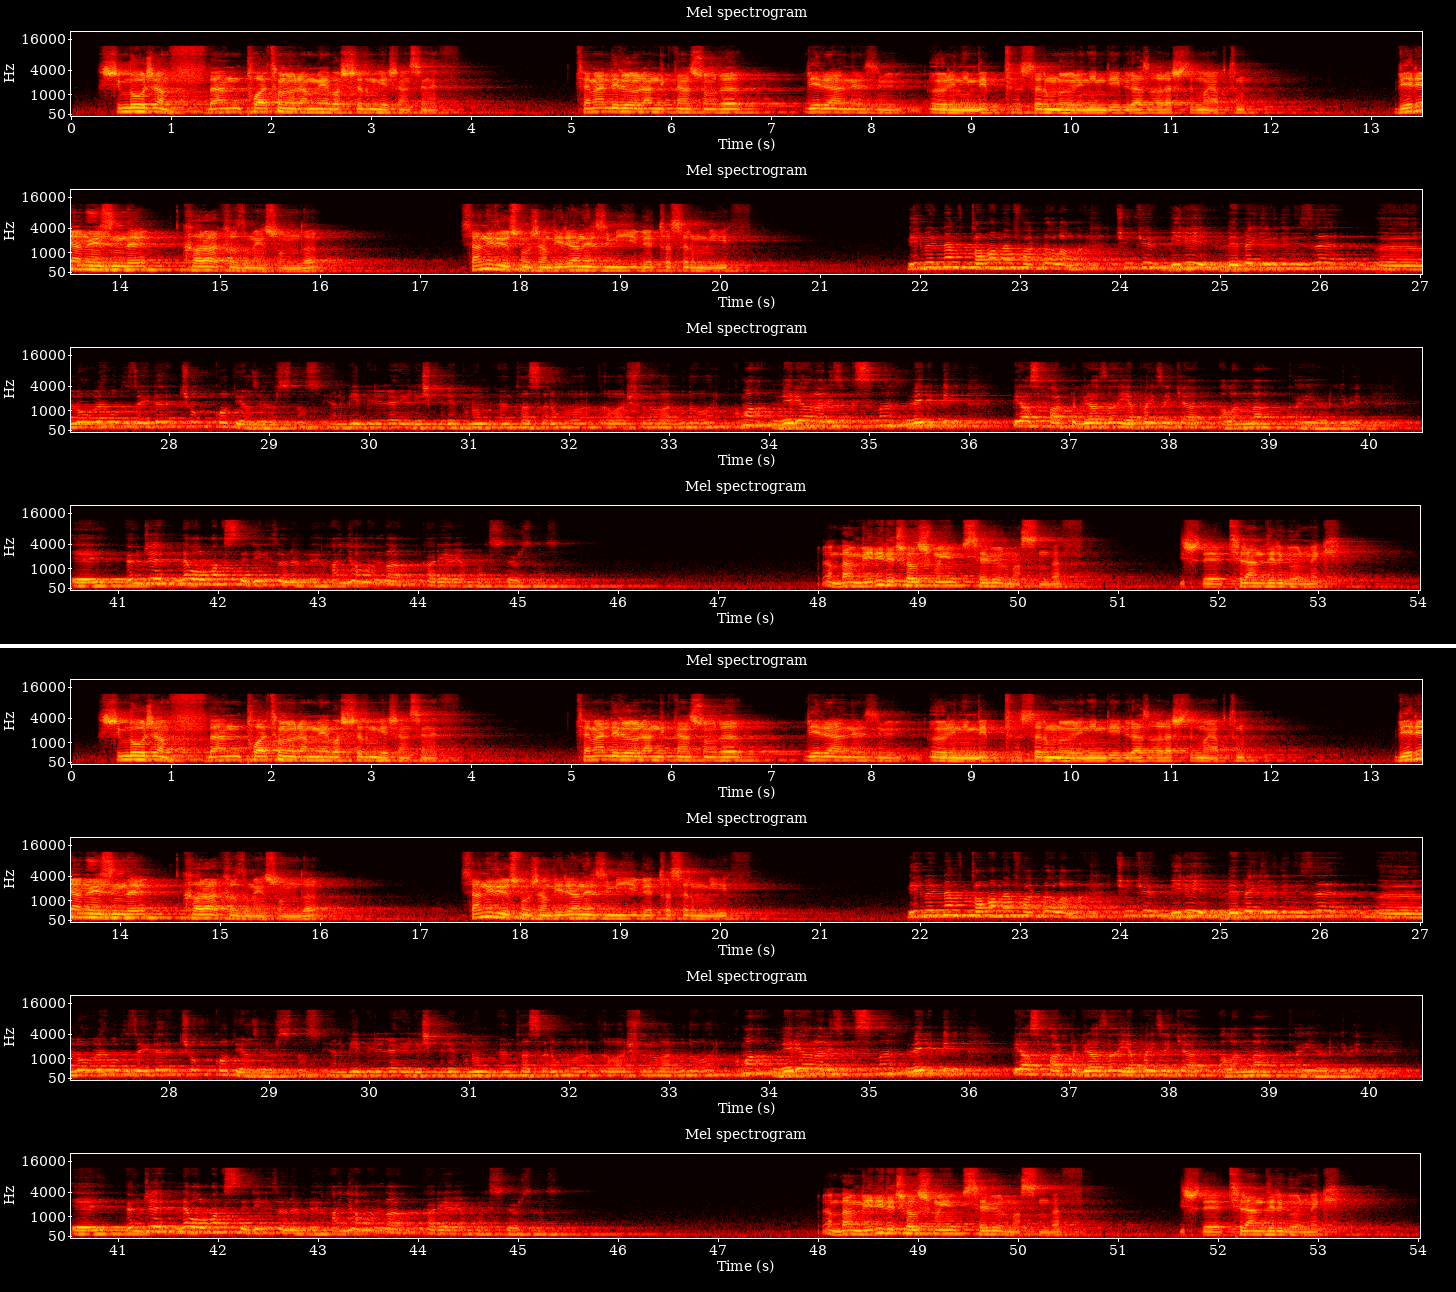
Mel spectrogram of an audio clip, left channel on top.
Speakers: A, in the centre; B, on the left.
A: Şimdi hocam ben Python öğrenmeye başladım geçen sene. Temelleri öğrendikten sonra veri analizimi öğreneyim, web tasarımı öğreneyim diye biraz araştırma yaptım. Veri analizinde karar kıldım en sonunda. Sen ne diyorsun hocam? Veri analizi mi iyi, web tasarımı mı iyi?
B: Birbirinden tamamen farklı alanlar. Çünkü biri web'e girdiğinizde e, low level düzeyde çok kod yazıyorsunuz. Yani birbiriyle ilişkili bunun ön tasarımı var da var, şu da var, bu da var. Ama veri analizi kısmı veri bir, biraz farklı, biraz daha yapay zeka alanına kayıyor gibi. E, önce ne olmak istediğiniz önemli. Hangi alanda kariyer yapmak istiyorsunuz?
A: Hocam Ben veriyle çalışmayı seviyorum aslında. İşte trendleri görmek,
